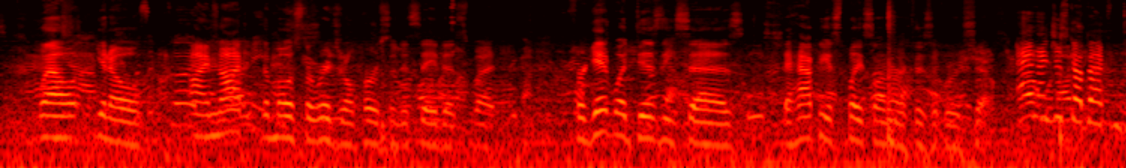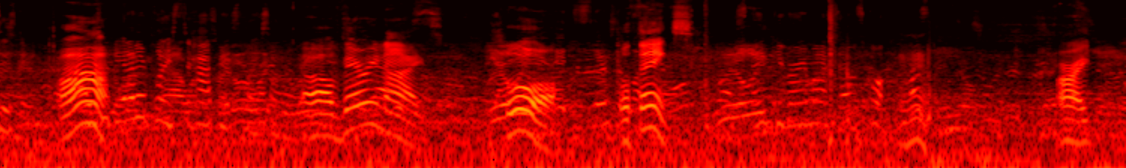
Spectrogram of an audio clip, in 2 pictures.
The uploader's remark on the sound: Shares some audio he recorded while tailgating.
